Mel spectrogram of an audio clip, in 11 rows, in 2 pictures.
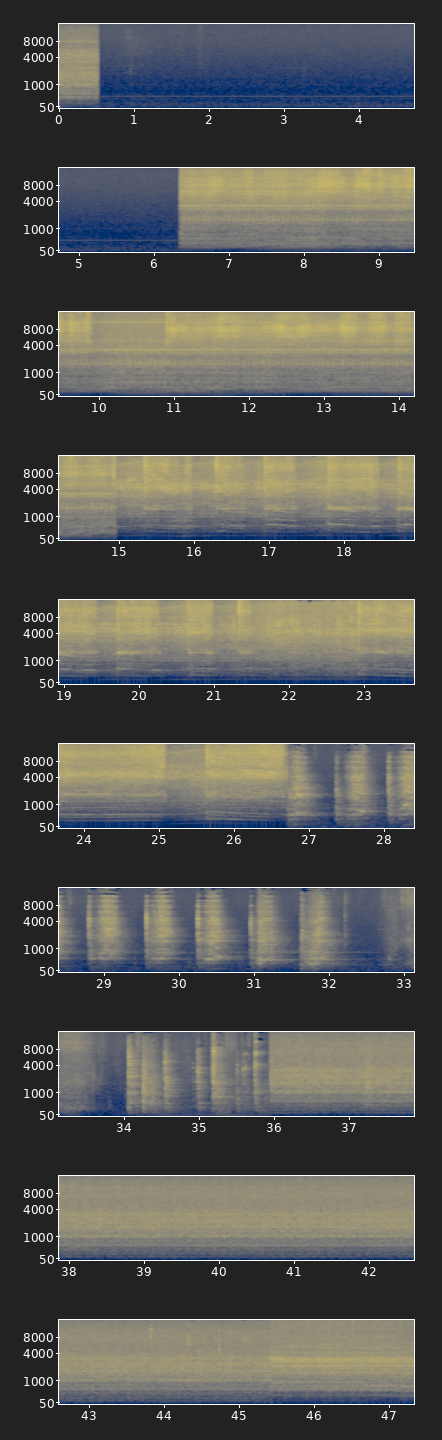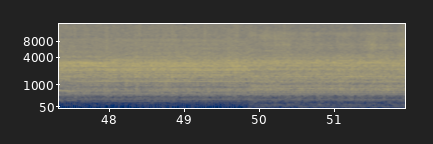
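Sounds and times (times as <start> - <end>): angle grinder grinding steel: 6.4 - 32.1, 40.9 - 51.9.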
